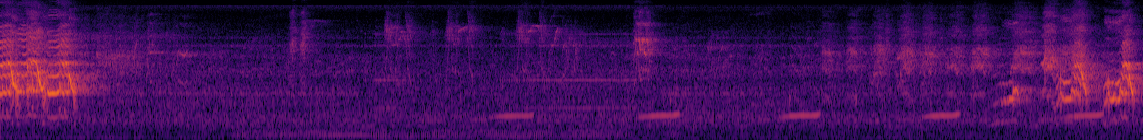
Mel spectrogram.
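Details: Wild Yellow-naped Parrots calling in Costa Rica's dry forest: loud, harsh, raspy squawks in bursts at the start and end, with a short clear whistle from another bird repeated about every one and a half seconds between them.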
